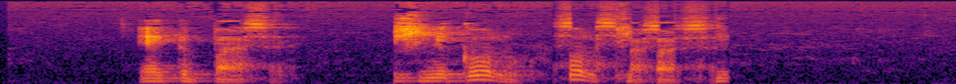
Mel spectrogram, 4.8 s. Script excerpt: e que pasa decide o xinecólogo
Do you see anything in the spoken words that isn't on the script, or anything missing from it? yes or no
yes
